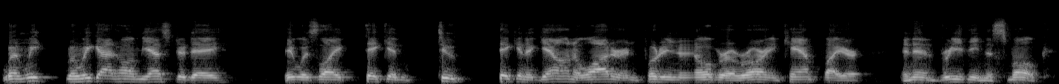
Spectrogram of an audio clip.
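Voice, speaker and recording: A man's voice: medium pitch, fairly even intonation, moderate pace, fairly bright tone. A man chatting casually in a group over muffled video-call audio. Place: online video meeting.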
